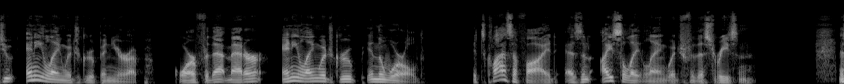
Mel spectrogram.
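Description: No technical faults are audible.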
